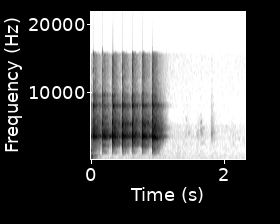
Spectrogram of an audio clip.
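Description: A metal garlic press rattling and clicking as it is jiggled in the hand, a quick even run of about seven clicks a second with a thin high ring through it. It cuts off suddenly a little over a second in.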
